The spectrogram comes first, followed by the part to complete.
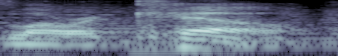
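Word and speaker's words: L'Arachel: Rachel Berry I learned recently that the proper pronunciation is Laura Cal and I should probably start calling her that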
